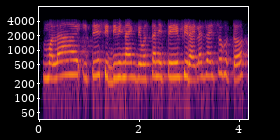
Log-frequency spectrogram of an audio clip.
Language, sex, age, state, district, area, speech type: Marathi, female, 18-30, Maharashtra, Wardha, rural, conversation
